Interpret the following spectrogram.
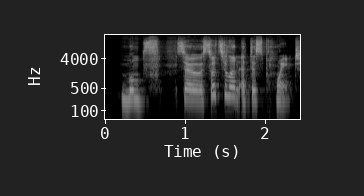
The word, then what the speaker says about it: Mumpf: She was born on the road, basically literally in Switzerland, in the Swiss town of Mumpf, which is spelled Mumpf. Spelled like it sounds. Mumpf.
